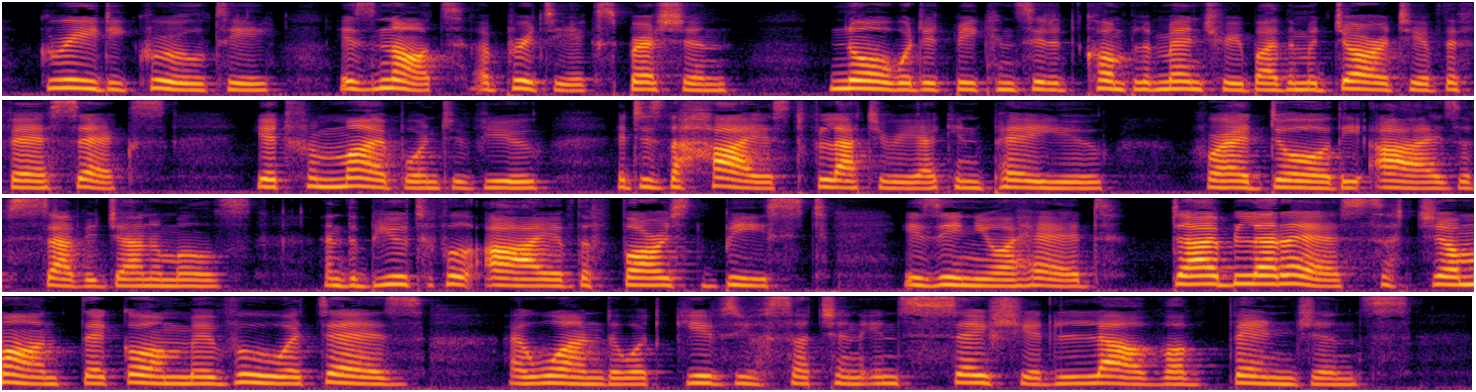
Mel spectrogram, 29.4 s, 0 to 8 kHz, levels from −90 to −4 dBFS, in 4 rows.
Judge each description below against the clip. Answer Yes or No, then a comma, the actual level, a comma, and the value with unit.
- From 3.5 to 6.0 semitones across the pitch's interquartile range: No, narrow, 2.5 semitones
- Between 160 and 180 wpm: No, average, 145 wpm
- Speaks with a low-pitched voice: No, high, 215 Hz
